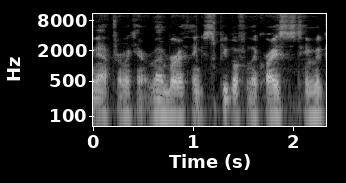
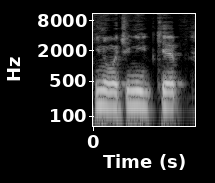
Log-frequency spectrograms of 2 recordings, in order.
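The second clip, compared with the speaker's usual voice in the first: higher, louder put-on voice; mock taunting voice; 7 semitones higher, 5 dB louder than usual. Voices talking through the speaker to Kip, mock taunt. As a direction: imitate someone needling, pitched up and loud.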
